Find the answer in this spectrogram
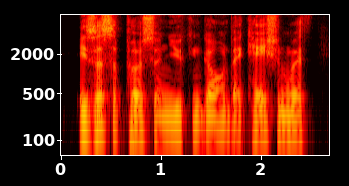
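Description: Recorded very cleanly against a silent background with a dry, close sound and no echo, a man in a plain, everyday voice speaks at a moderate pace with ordinary pitch variation. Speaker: business owner. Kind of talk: interview. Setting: radio studio.

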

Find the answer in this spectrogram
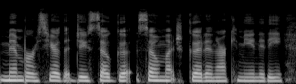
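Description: In a Southern US accent, a woman speaks at a fairly quick pace and medium pitch, the sound dry and close with no echo. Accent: Southern US (Georgia). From US South, North Georgia. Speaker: real estate agent and radio show host. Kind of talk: casual chat.

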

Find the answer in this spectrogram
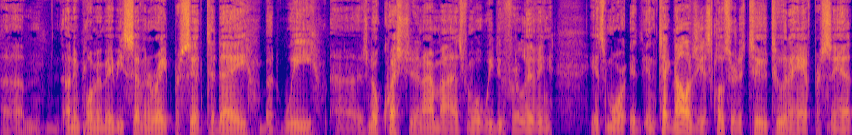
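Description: Over a silent background in a very clean recording, a man with a Southern US accent talks at a fairly quick pace, his fairly low pitch held in fairly even intonation. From Atlanta, Georgia (US South). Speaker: radio host, IT staffing executive. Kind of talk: radio interview. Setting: radio studio.

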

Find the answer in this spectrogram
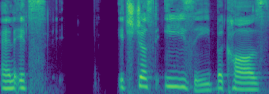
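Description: A woman is speaking. She has a Southern US accent. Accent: Southern US (Georgia). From Marietta, Georgia, US South. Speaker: accountant and small business owner. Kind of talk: casual interview. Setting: studio.

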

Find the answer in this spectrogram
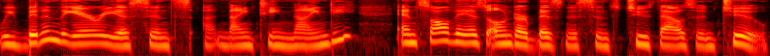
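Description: Speaking at a fairly quick pace, a woman with an unremarkable speaking voice uses medium pitch and ordinary pitch variation, heard dry and close with no echo in a very clean recording with a silent background. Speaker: site manager at a materials company. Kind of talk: casual radio interview. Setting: studio.

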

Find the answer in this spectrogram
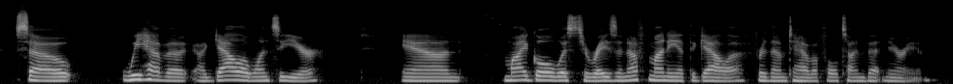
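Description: The voice carries an American accent and monotone, flat intonation. It moves at a moderate pace against a quiet background. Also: woman, fairly low pitch for a woman. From New Jersey. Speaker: artist. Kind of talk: interview.

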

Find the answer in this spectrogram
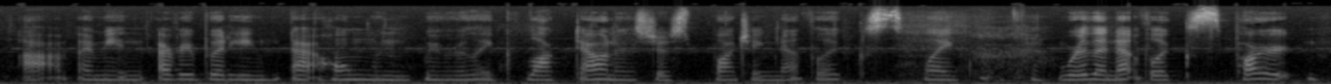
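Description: A woman with an American accent at a fairly high pitch, moderate pace and monotone, flat intonation, with audible room echo. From Georgia, US. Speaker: professional ballet dancer. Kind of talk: radio interview. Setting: radio studio.

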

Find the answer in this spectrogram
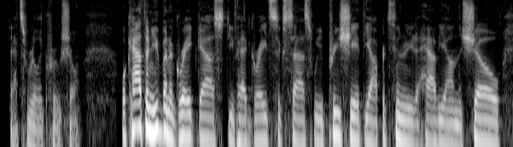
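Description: With an American accent, a man talks at a fairly quick pace at a medium pitch in a plain, everyday voice. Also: ordinary pitch variation. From Minnesota. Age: 50s. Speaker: radio host. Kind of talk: radio interview. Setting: radio studio.

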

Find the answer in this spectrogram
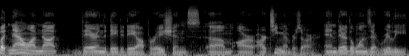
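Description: A man with a Canadian accent, a plain, everyday voice, fairly low pitch and a moderate pace. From Vancouver, Canada. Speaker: hotel company CEO. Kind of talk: radio interview. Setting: studio.

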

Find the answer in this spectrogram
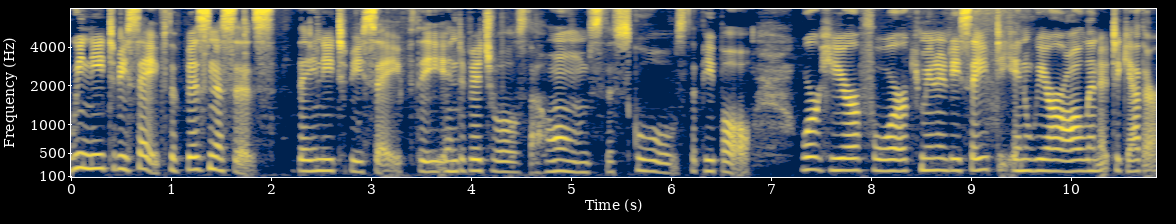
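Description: On a very clean recording with a silent background, a woman speaks in a monotone with flat intonation. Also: medium pitch for a woman, moderate pace. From Washington State. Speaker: crime tip program director. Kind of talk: radio interview.

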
